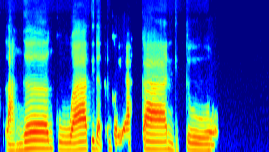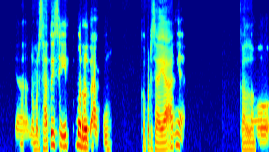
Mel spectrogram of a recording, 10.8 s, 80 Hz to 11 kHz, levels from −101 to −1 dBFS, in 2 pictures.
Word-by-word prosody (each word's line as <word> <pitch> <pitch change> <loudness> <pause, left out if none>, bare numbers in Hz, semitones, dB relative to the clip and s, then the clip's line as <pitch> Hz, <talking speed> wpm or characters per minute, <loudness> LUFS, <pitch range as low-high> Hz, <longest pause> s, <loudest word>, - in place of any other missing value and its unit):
langgeng, 170 +6 +2 0.2
kuat, 150 +1 +2
tidak 170 - -1
tergoyahkan, 155 +1 0 0.2
gitu. 130 0 -4 1.4
Ya 145 - -9 0.2
nomor 150 0 -5
satu 175 +8 +1
sih 235 -5 -2
itu, - - -29
menurut 200 -5 +8
aku, 150 -2 -4 0.6
kepercayaannya. 155 +10 -1 1.2
Kalau 150 - -3
155 Hz, 80 wpm, -20 LUFS, 145-170 Hz, 1.4 s, menurut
